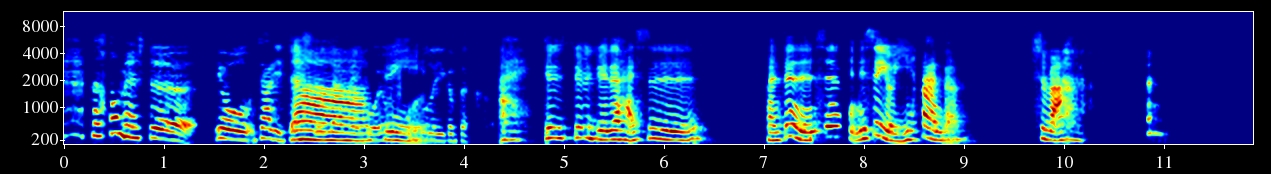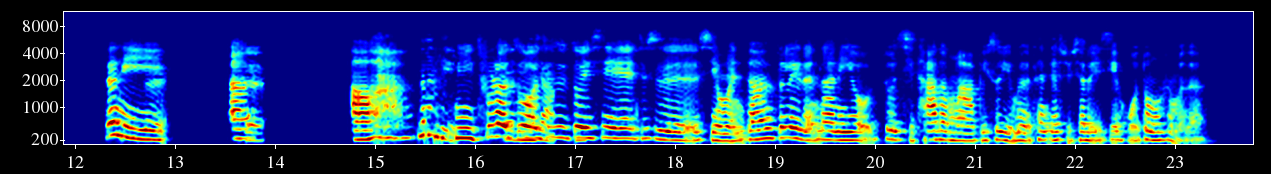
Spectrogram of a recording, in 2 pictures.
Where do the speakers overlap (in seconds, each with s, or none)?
2.3 s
